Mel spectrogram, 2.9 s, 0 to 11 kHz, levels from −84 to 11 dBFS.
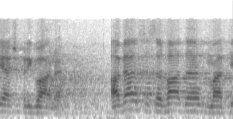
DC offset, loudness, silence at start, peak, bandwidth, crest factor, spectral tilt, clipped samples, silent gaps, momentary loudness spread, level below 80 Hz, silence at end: under 0.1%; -24 LUFS; 0 s; -6 dBFS; 7.2 kHz; 18 dB; -3 dB/octave; under 0.1%; none; 12 LU; -64 dBFS; 0 s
